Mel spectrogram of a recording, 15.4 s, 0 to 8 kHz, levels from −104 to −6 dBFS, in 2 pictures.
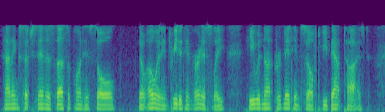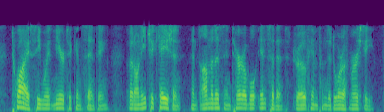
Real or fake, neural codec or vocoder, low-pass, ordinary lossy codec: fake; codec, 24 kHz, 0.9 kbps, WavTokenizer, medium speech release version 2; 7.2 kHz; AAC, 16 kbps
